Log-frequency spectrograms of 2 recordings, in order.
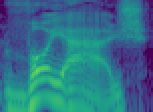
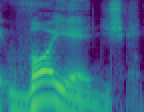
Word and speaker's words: voyage: And it's not voyage, like the song, voyage, voyage, and on and on and on, voyage, voyage. No, we say voyage. It rhymes with bridge, language, voyage.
